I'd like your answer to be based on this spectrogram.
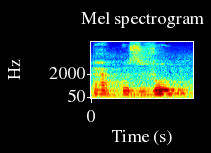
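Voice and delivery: a soft, strangled half-word; the name catching in a frightened throat; croaking. A narrator's reading. Harry croaking out the dark lord's name to Firenze. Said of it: "Harry croaked".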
